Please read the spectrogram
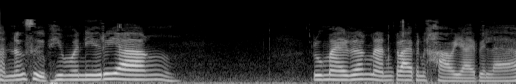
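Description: Speech, with MP3 compression damage audible for the whole clip. Nothing is present above about 8.4 kHz, a hard treble ceiling that dulls sibilants and removes air. The artefacts are plainly audible, with a watery texture where weak frequency components drop in and out between frames. A ceiling that low points to an encoder that ran short of bits and discarded the top band, which fits a low bitrate, likely around 32 kbps.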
